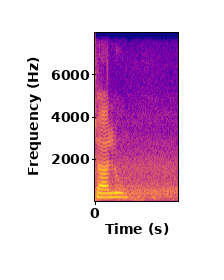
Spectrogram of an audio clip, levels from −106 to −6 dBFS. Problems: none marked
